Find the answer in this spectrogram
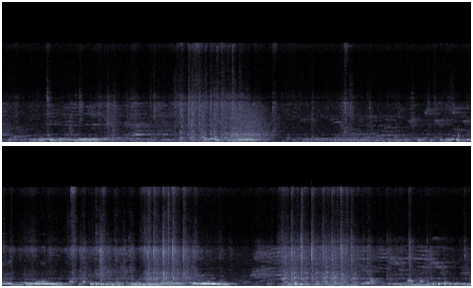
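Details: Unrestrained pigeons courting and pairing: repeated low, throaty coo phrases run throughout, broken by three loud bursts of broadband noise like wingbeats.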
